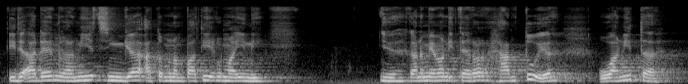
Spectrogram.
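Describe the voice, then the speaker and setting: A man's voice: a little high, level tone, moderate pace, darkish tone. A man hosting a ghost-hunting vlog, nervously calling out and muttering prayers. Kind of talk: paranormal exploration vlog to camera. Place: indoors in an abandoned house. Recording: echoey, reverberant empty house.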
